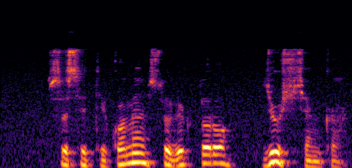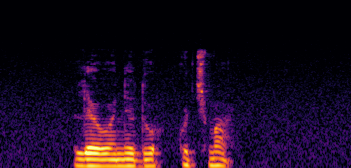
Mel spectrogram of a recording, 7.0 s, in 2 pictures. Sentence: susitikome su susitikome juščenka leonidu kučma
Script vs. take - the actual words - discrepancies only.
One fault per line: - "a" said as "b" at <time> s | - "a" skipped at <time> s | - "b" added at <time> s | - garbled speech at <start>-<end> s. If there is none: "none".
- "susitikome" said as "viktoru" at 1.8 s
